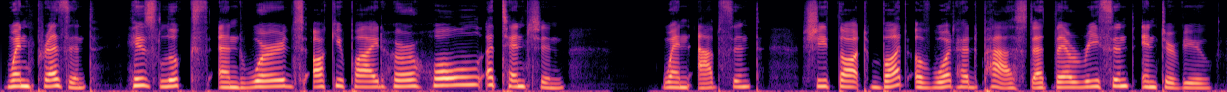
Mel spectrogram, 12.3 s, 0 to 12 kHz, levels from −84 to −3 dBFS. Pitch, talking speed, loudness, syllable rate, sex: 205 Hz, 110 wpm, -18 LUFS, 3.4 syllables/s, female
